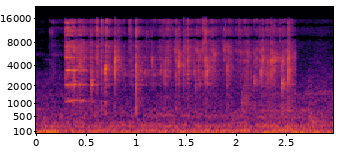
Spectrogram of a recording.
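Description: Whole cloves, pepper, cardamom and cumin hit hot oil for a restaurant-style soya chunks curry, giving a steady, fairly soft crackling hiss with small pops throughout.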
